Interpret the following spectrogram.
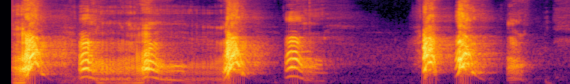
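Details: Dog giving a burst of sharp, loud barks, some with a whining, rising-falling tone, in two groups separated by a short pause; about eight barks in all.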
